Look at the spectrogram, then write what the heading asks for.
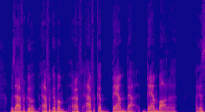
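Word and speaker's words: Bambaataa: listened to today was Africa Africa Africa bamb bambata I guess it's how you pronounce it we' I've always pronounced it wrong but it's bambata um it's that bambata it's bambata bambata that's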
